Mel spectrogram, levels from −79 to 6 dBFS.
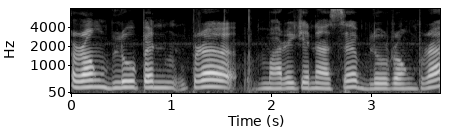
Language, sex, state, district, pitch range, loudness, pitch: Nagamese, female, Nagaland, Dimapur, 180-220 Hz, -17 LUFS, 205 Hz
